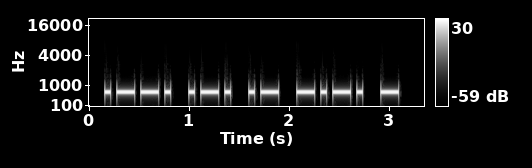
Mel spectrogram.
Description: Morse code, heard as a keyed tone, about 20 wpm, 700 Hz. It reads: PRACT
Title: Build A Word - 5 Letters At A Time - 12-Letter Words - 20wpm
